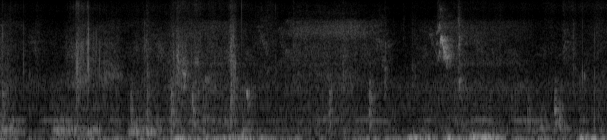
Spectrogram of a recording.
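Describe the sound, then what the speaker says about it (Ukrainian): Chickens cluck softly and intermittently at a moderate distance, mixed with faint rustling and outdoor background noise. "кури."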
